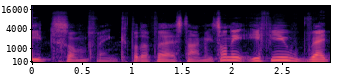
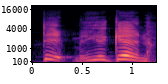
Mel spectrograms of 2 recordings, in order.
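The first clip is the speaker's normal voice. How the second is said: high, loud comic voice; Peter Kay impression; 12 semitones higher, 10 dB louder than usual. Streamer quoting Peter Kay about biscuits. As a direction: belt the catchphrase out. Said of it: "Peter Kay reference".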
